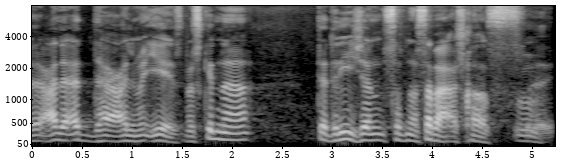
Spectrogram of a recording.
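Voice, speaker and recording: Speaking at a fairly slow pace, a man with a dark, mellow tone uses lively intonation. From Lebanon, Beirut (family from the Chouf); Lebanon. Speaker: economist, former central bank deputy governor; guest. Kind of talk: TV interview. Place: studio. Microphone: lapel.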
